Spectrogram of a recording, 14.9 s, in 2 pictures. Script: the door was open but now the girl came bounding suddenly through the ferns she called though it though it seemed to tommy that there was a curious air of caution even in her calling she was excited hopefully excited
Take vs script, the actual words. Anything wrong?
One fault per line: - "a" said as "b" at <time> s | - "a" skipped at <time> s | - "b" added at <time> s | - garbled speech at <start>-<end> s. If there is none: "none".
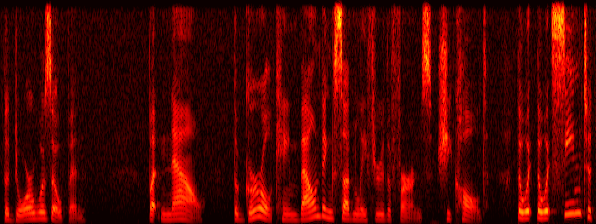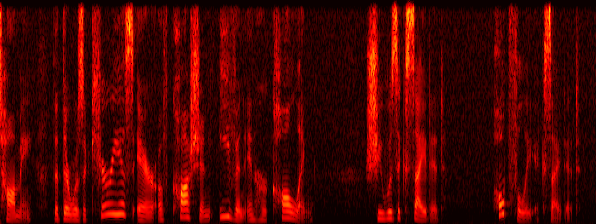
none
